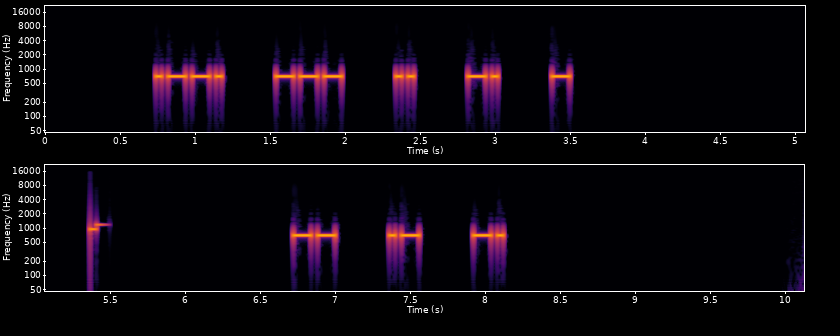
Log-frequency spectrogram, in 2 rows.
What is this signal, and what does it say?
Morse code, heard as a keyed tone, about 29 wpm, spaced as for 17 wpm, 690 Hz. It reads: POINT MAN
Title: 3x Character Spacing - Top 200 Words - 30wpm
